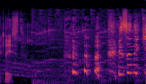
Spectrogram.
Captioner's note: laughs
